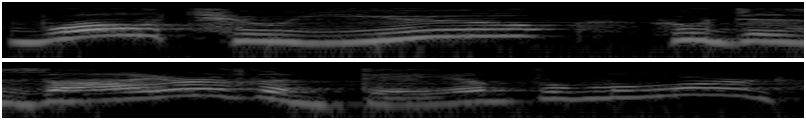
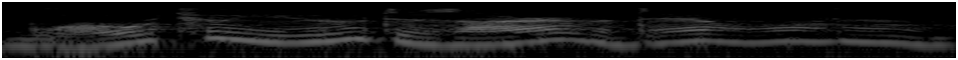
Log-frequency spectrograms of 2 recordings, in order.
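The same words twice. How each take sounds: First: Slow, weighty proclamation of Woe; slow scripture reading. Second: Much softer, hushed echo of Woe to you; quiet repeat. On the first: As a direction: draw out each word, Woe stretched and heavy. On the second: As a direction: say it again softly, to yourself. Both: Shown as a demonstration. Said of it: "he says".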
